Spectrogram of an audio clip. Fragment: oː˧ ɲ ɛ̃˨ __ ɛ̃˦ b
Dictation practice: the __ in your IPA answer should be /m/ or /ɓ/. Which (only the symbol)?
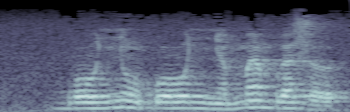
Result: m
